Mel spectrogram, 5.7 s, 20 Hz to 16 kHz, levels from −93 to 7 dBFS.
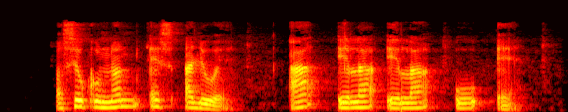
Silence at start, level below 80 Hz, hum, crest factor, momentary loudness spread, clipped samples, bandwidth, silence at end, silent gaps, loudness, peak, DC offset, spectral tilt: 0.55 s; -60 dBFS; none; 20 dB; 10 LU; under 0.1%; 7.8 kHz; 0.5 s; none; -21 LUFS; -2 dBFS; under 0.1%; -6 dB/octave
